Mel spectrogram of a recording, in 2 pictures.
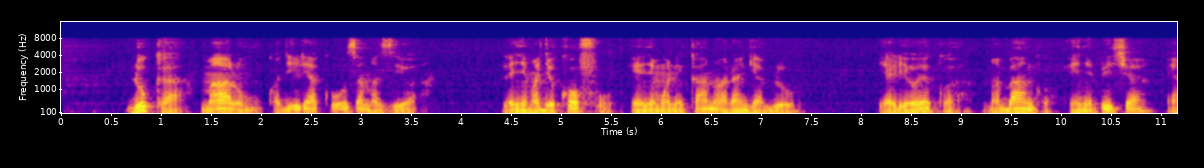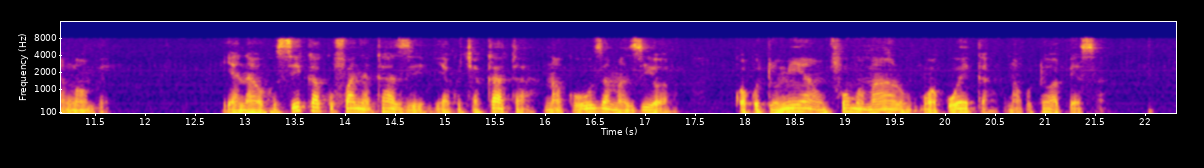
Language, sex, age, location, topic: Swahili, male, 25-35, Dar es Salaam, finance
